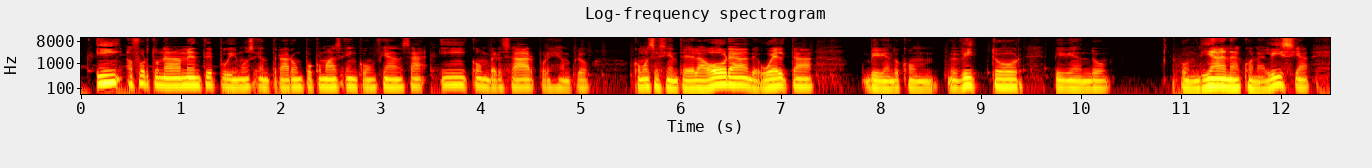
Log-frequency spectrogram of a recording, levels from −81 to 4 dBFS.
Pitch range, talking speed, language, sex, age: 110-135 Hz, 140 wpm, Spanish, male, 30-49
